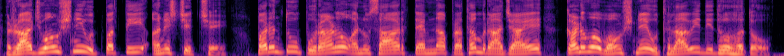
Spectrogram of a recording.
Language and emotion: Gujarati, neutral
